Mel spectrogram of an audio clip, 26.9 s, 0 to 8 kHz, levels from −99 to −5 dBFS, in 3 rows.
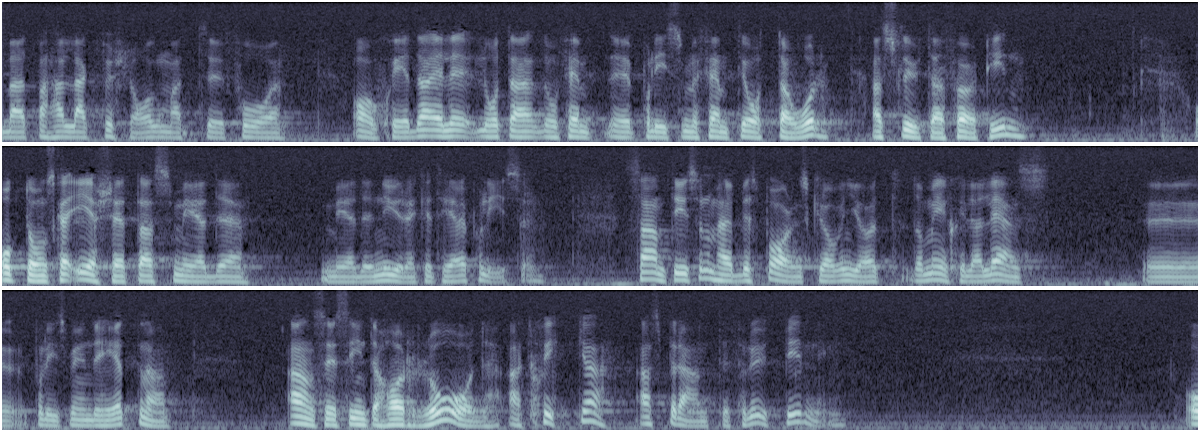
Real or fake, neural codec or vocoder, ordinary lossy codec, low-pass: real; none; none; none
